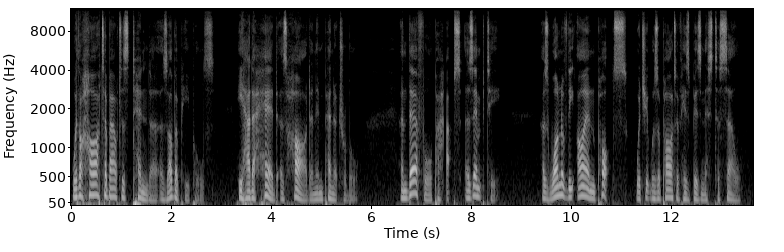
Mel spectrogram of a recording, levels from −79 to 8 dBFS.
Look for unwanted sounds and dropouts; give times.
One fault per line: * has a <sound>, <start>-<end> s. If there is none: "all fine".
* has a dropout, 7.4-7.5 s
